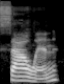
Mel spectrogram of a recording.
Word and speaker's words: Samhain: So the actual pronunciation of the word is Samhain, because it's a Gaelic word.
